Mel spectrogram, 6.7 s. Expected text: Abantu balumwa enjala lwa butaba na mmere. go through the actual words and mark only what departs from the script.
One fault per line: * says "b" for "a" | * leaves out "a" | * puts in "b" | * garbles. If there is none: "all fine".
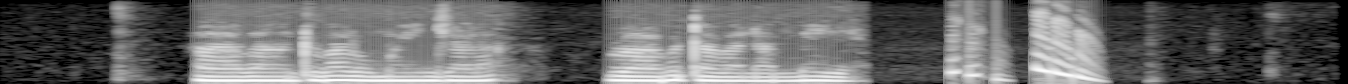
all fine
